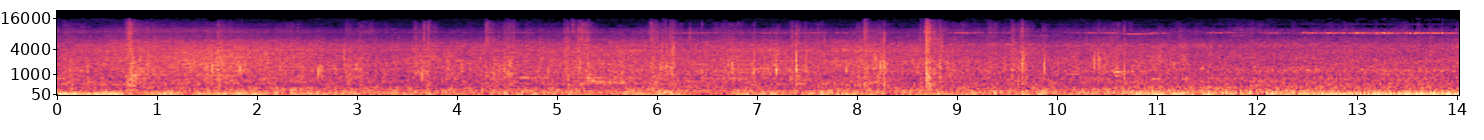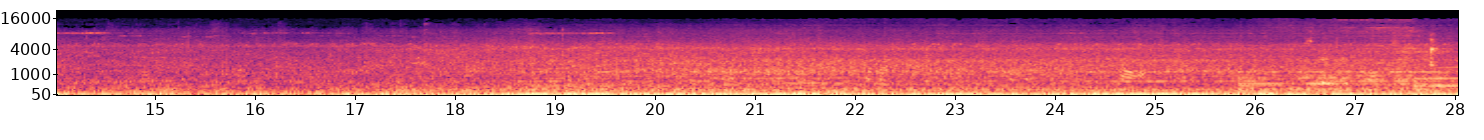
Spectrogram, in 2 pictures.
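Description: Outdoor street ambience: a steady rumble of road traffic, louder in the second half, with snatches of people talking nearby and a few light clicks in the first half.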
